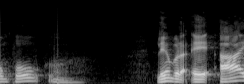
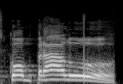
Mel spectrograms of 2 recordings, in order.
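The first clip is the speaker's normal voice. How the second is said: comprá-lo drawn out and higher; slow, high emphasis; 7 semitones higher, 4 dB louder, slower than usual. Shown as a demonstration. Teacher showing the class where the stress falls, slow and high. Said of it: "Vou acentuar".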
